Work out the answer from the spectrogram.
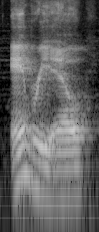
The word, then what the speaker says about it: Ambriel: jr and together they have two adult children ambriel and emmanuel all right welcome wanda welcome how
